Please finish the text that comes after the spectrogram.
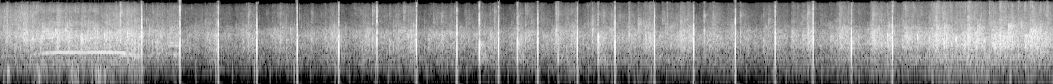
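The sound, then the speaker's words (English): An audience at the Cannes Film Festival applauds steadily for about ten seconds as critic Michel Simon is welcomed, a dense patter of many hands punctuated by sharp, evenly spaced claps. A brief whistle-like tone sounds near the beginning. “Et il va venir ici en gravitation, en lévitation, sous vos applaudissements, sans doute aussi spontané.”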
